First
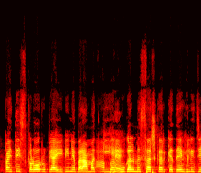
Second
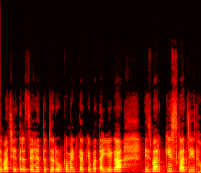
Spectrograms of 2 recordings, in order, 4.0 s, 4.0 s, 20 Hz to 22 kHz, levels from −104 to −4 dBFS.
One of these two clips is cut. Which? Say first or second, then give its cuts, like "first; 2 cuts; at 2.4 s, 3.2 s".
first; 1 cut; at 2.4 s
